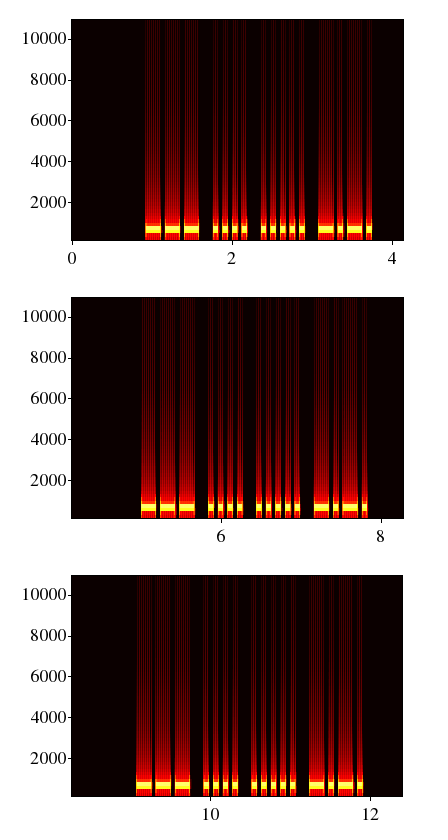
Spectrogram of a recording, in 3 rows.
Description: Morse code, heard as a keyed tone, about 20 wpm, 700 Hz. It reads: OH5C OH5C OH5C
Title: DXCC-100 Call Signs - 4 Characters - Repeated 3x - 20wpm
